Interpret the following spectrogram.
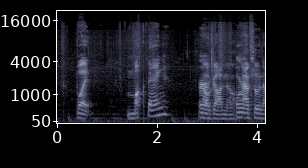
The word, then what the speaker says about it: mukbang: I don't think You that's what a hear- mukbang is. You hear them just, like, chewing. Is that how you pronounce it?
